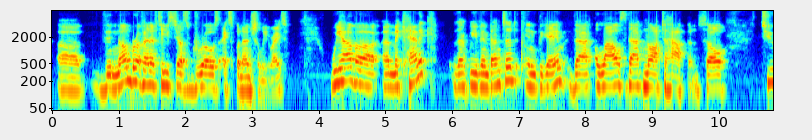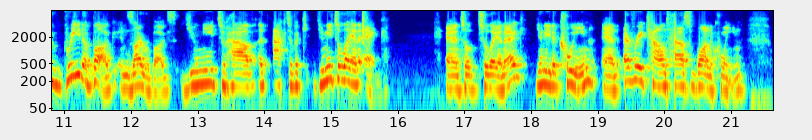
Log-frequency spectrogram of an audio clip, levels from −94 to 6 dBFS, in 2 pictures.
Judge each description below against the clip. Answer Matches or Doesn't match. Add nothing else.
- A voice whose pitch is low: Doesn't match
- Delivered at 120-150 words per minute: Doesn't match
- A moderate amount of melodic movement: Matches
